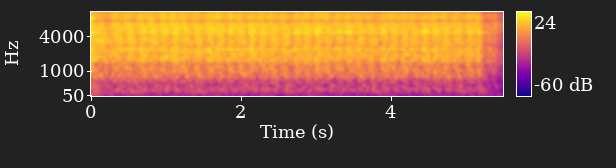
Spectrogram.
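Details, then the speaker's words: 442 LSX with F-1X ProCharger, ZR1 TR6060, Holley EFI, E85/methanol tune, first start-up dry crank to check belt alignment: steady even starter cranking about 3.5 turns per second, never catches without fuel; healthy cranking. "Okay, we have crank. So now all we need now is fuel."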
